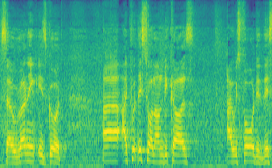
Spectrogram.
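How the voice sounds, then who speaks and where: A man talks at a moderate pace with a fairly high pitch. Noticeable background noise sits behind him. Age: 60s. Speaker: running coach giving a talk. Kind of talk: presentation talk.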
